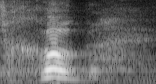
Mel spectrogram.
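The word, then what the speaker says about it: chug (חוג): But the Hebrew word is chug. If you were to transliterate it, it'd be K-H-U-G. It's chug.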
